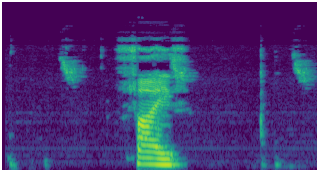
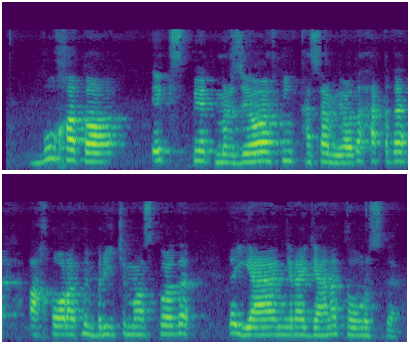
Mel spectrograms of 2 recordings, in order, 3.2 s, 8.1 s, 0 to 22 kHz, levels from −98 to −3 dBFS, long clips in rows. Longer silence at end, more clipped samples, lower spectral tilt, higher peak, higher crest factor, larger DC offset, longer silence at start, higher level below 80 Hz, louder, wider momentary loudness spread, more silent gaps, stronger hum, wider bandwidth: about the same, 0.1 s vs 0.1 s; neither; second, -4 dB/octave vs -5.5 dB/octave; first, -2 dBFS vs -6 dBFS; about the same, 20 dB vs 20 dB; neither; first, 0.55 s vs 0.3 s; first, -62 dBFS vs -68 dBFS; first, -19 LUFS vs -25 LUFS; first, 27 LU vs 13 LU; neither; neither; second, 9.6 kHz vs 11.5 kHz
